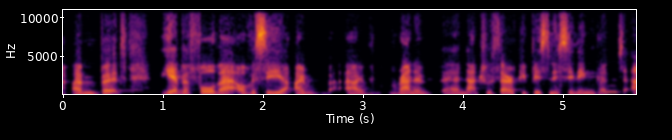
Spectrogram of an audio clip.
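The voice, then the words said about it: British accent with slight Australian twang. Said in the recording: “a Brit who went Aussie ... the odd little twang now that you might hear in my accent”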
